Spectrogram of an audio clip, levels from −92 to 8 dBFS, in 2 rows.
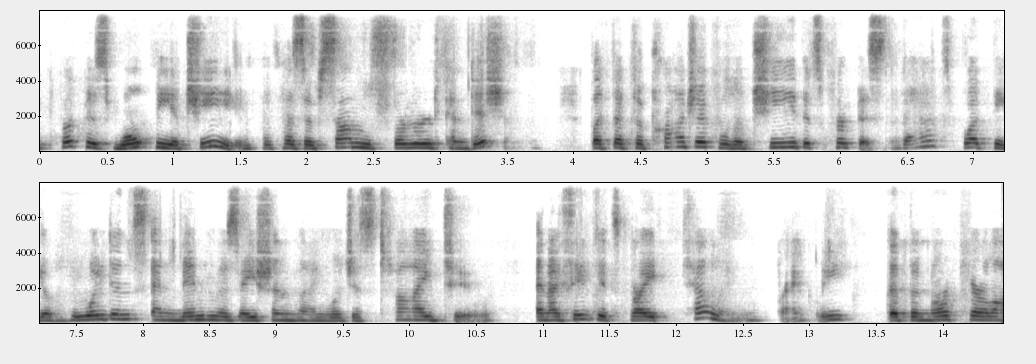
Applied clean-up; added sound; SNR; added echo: neural mask model DeepFilterNet 3.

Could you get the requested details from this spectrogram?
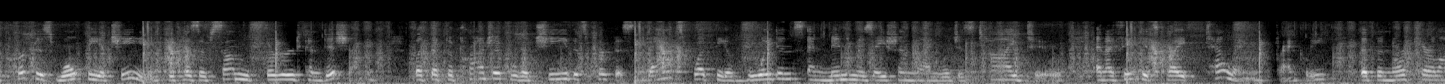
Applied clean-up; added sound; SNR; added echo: none; Writing; 10 dB; reverberation time 0.3 s.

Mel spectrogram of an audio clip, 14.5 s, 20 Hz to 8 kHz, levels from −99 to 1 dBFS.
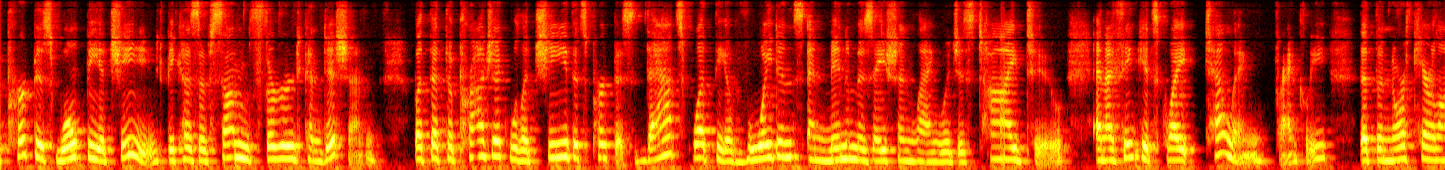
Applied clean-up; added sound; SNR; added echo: none; none; none; none.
